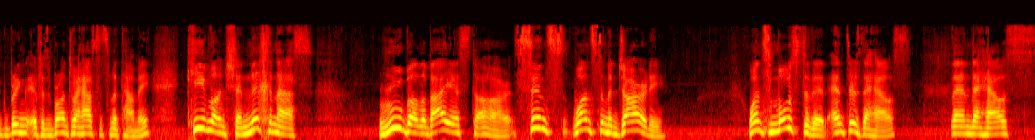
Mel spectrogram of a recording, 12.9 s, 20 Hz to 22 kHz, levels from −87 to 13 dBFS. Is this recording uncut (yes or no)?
no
